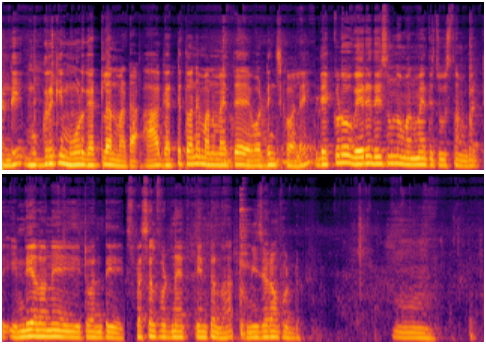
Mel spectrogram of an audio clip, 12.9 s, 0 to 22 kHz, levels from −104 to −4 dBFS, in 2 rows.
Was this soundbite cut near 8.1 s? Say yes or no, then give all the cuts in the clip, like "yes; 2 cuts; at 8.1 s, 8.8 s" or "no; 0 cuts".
yes; 3 cuts; at 4.2 s, 8.1 s, 9.5 s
